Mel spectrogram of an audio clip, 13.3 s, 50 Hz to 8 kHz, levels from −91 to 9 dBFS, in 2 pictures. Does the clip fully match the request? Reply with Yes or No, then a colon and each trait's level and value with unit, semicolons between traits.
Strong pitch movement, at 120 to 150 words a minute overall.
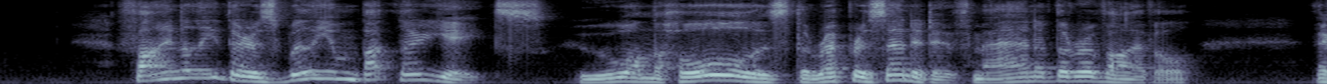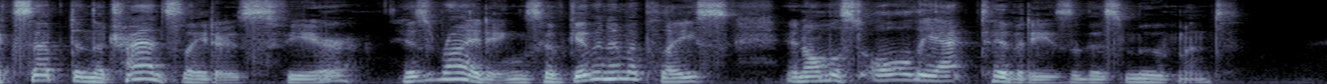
No: wide, 7.9 semitones; average, 165 wpm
